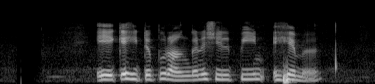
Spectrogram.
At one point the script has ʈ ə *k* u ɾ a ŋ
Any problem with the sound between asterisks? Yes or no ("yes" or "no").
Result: yes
